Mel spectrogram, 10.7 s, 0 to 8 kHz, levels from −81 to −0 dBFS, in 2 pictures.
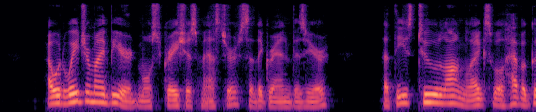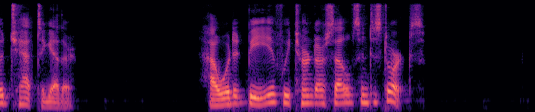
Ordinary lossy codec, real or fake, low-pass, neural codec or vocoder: AAC, 48 kbps; real; 7.2 kHz; none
